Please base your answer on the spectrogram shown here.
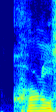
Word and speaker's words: colonel: in English the Original Italian spelling was taken but the pronunciation was pronounced in the French manner which had a completely different spelling and by the way Colonel Sanders the founder of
